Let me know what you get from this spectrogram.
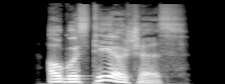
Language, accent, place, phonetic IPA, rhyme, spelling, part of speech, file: German, Germany, Berlin, [aʊ̯ɡʊsˈteːɪʃəs], -eːɪʃəs, augusteisches, adjective, De-augusteisches.ogg
- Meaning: strong/mixed nominative/accusative neuter singular of augusteisch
